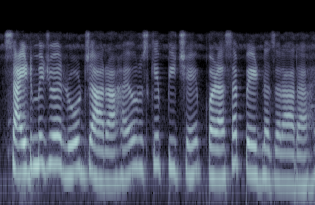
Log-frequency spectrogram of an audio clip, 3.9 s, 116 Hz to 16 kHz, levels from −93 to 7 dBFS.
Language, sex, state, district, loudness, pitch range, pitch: Hindi, female, Bihar, Sitamarhi, -21 LUFS, 220-285 Hz, 250 Hz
